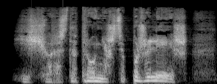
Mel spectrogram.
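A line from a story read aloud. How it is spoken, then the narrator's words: Hissed through gritted teeth. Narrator (Russian): Не сдержавшись сквозь зубы, прошипел я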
